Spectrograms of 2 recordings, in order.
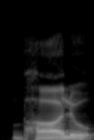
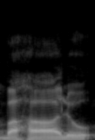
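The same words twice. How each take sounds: First: ഭാലു with a breathy aspirated bh, one syllable bhaa; ഭാലു with a heavy aspirated start; aspirated bha. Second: ബഹാലു with a separate ഹ, ba-ha-lu; ബഹാലു said as ba then ha, the wrong way; wrong reading. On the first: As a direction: thicken the ബ into ഭ, ഭാലു. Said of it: "കട്ടി കൂട്ടുകയാണ് വേണ്ടത്". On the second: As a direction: split the ബ and ഹ into two syllables, ബഹാലു. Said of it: "പക്ഷേ ഇവിടെ എന്ത് ചെയ്യാൻ പാടില്ല". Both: Shown as a demonstration.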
